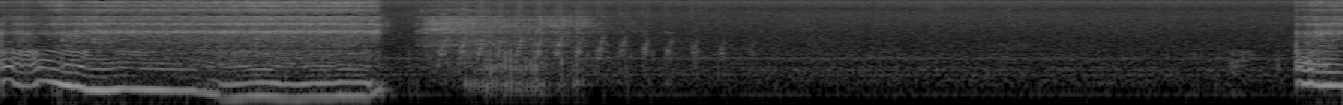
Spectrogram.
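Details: American Bulldog rescue dog asleep, snoring: a long, loud, rumbling inhaled snore with a buzzing quality, then a quiet exhale and a pause before the next snore.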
